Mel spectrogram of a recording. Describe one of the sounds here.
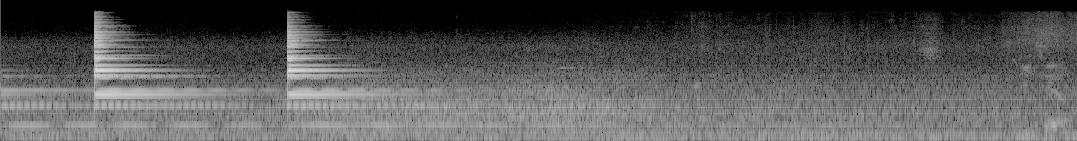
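A bell rings twice, each stroke ringing out and slowly fading.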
